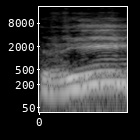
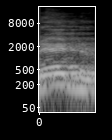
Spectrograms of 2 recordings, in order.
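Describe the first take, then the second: First: The vowel is long, as in 'reed'. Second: The vowel is short, as in 'red'. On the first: It is the verb's base form. "रीड पहला form को बोलते हैं" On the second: It is the verb's past form. "रेड रेड second third form को बोलते हैं"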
